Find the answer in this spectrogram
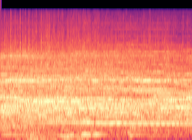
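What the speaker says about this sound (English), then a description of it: "Don't be cheering yet," A crowd at a GAA team homecoming cheers and whoops loudly and continuously, with shouting voices blending into a steady roar.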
